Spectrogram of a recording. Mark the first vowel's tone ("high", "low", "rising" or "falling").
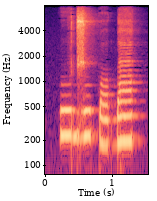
high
